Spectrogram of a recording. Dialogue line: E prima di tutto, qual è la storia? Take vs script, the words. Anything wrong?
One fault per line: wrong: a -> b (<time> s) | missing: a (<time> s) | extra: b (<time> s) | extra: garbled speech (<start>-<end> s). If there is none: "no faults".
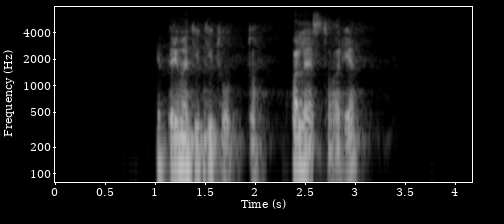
extra: di (1.4 s)
missing: la (2.6 s)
